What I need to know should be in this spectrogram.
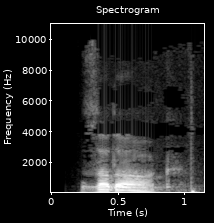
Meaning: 1. defender, back 2. full-back 3. stern paddler 4. catcher 5. person who carried away products in the glass-works 6. person in the back 7. position of full-back 8. stern
- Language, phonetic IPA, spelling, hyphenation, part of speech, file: Czech, [ˈzadaːk], zadák, za‧dák, noun, Cs-zadák.oga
